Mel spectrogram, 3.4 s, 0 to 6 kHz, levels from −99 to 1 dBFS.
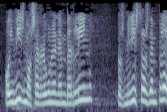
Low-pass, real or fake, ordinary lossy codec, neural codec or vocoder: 5.4 kHz; real; none; none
